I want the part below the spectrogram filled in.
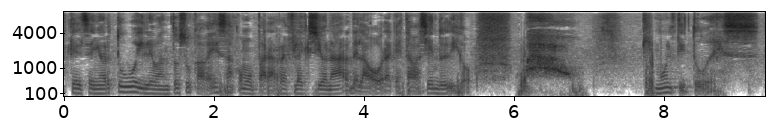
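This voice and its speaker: A man's voice: medium pitch, creaky, a little hiss or hum. A man with a Colombian coastal accent preaching a devotional, fervent and repetitive, stretching out key words for emphasis. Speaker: pastor.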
